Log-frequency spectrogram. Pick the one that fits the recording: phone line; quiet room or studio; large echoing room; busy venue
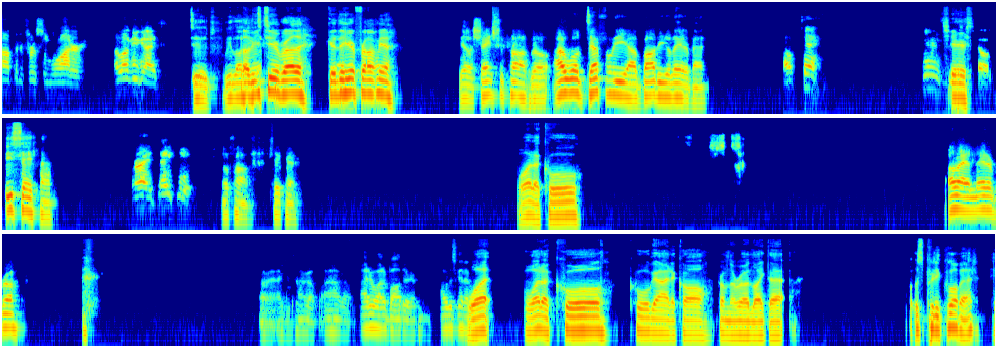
phone line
